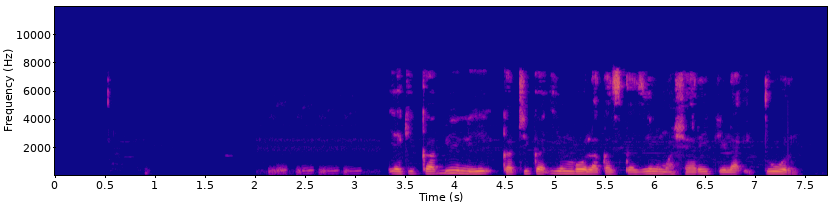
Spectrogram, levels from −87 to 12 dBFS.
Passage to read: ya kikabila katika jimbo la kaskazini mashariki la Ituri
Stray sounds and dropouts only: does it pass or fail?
fail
